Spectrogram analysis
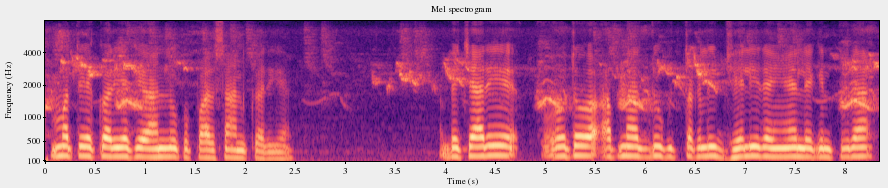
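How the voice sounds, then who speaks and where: A man's voice: high voice, background noise. A man with a Bhojpuri accent talking casually in a rambling, repetitive way. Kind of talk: casual conversational commentary. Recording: dull lo-fi sound, birds chirping.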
